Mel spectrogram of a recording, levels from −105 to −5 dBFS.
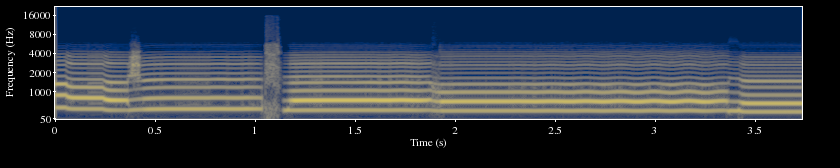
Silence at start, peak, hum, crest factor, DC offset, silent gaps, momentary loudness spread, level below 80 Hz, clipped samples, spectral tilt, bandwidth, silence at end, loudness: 0 s; -18 dBFS; none; 10 dB; under 0.1%; none; 7 LU; -74 dBFS; under 0.1%; -0.5 dB/octave; 5.8 kHz; 0 s; -28 LUFS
